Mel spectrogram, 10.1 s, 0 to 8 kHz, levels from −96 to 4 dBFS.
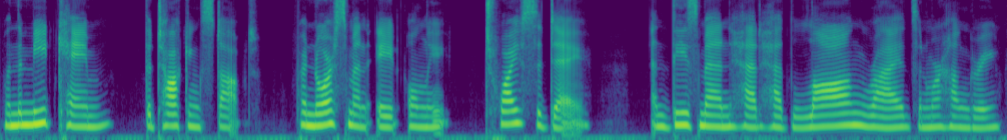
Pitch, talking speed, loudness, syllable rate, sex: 200 Hz, 145 wpm, -19 LUFS, 4.2 syllables/s, female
